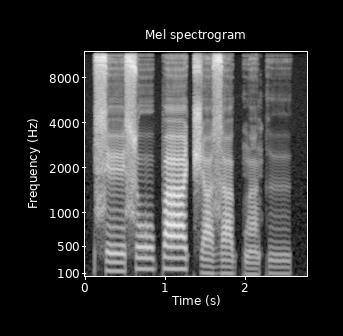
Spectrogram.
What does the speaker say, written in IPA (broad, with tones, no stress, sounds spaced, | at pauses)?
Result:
s eː˧ s oː˦ p aː˦ t͡ʃ a˨ z a˨ kʷ ã˨ k ɨ˧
